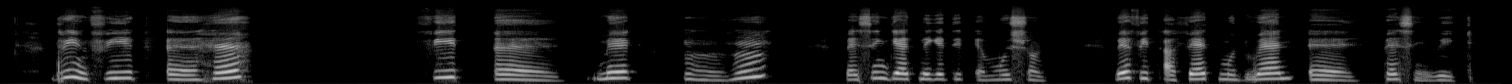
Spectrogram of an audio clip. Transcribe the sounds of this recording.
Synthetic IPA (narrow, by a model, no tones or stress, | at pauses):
dɹĩmfit | ɛhɛ̃ | fit̚ | ɛ | mek̚ | m̩h̩ | pɛsĩnɡɛt̚nɛɡativemoʃɔ̃n | wefitʰafɛk̚t̚mudwɛnɛ | pɛsḭ̃nwek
